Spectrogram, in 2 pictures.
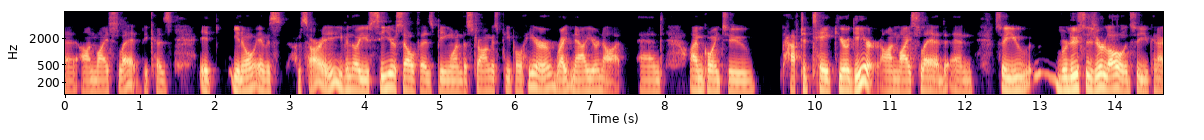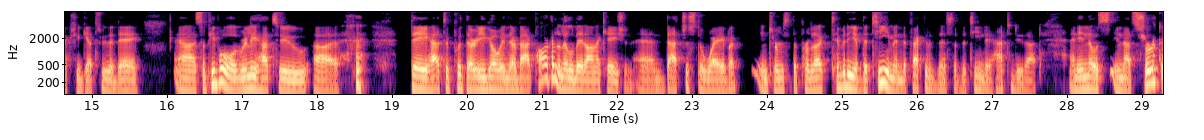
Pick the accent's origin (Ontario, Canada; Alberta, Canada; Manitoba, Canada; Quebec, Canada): Quebec, Canada; Montreal; I grew up in Montreal, Quebec, Canada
